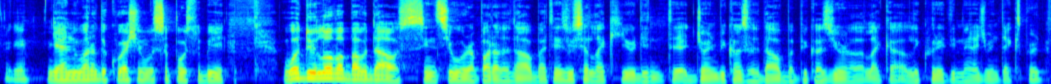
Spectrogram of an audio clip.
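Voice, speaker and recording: A man's voice: lowish voice, level tone, fast talker, mellow. A man hosting a podcast, asking his guest questions in a loose, informal way with plenty of fillers. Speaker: podcast host. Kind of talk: casual podcast interview.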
